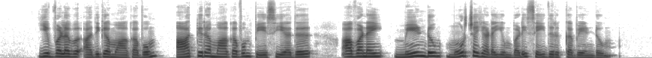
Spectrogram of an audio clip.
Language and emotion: Tamil, neutral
